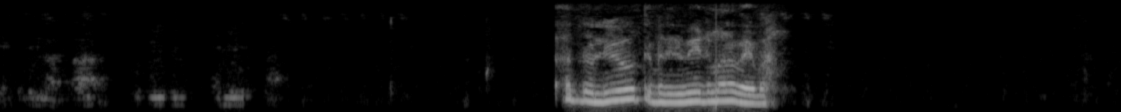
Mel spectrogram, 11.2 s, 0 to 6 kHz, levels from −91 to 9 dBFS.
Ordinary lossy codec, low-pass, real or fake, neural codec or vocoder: AAC, 24 kbps; 5.4 kHz; real; none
